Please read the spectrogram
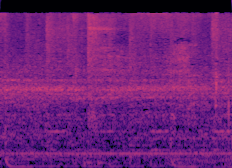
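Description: Xbox Series X replica mini fridge's cooling fan running: a steady, loud fan whir with one constant hum tone held through it.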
